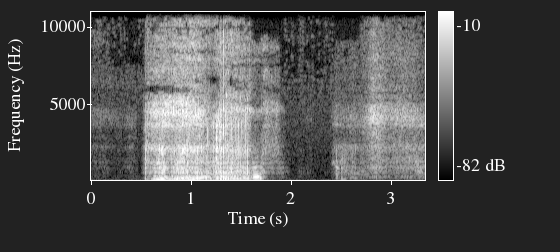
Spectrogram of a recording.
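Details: A single loud, rough, low snore lasting about a second while sleeping in his bed, followed by a softer breath.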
